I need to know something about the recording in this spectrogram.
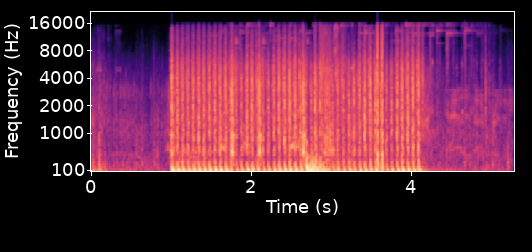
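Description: A rifle fires in a rapid burst of loud shots.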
